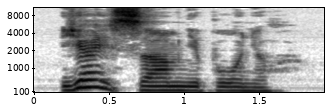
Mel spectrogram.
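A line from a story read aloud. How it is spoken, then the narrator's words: Tired reply. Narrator (Russian): устало ответил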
